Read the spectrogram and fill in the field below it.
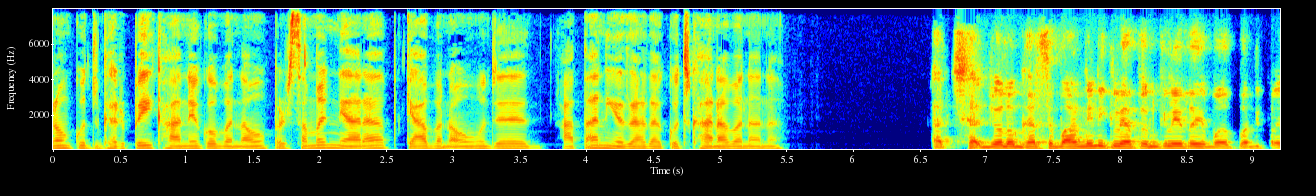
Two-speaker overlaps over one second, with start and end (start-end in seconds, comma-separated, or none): none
